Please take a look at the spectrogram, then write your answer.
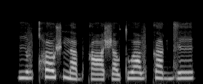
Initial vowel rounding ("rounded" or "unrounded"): unrounded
